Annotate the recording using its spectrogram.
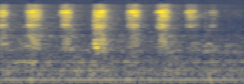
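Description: Faint, quick scratching strokes of a paintbrush worked across a canvas, about three strokes a second.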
